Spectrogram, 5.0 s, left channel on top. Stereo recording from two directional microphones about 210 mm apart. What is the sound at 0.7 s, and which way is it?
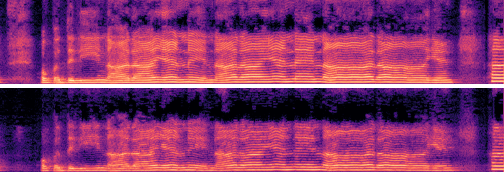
Music, 60° left (ahead or behind).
